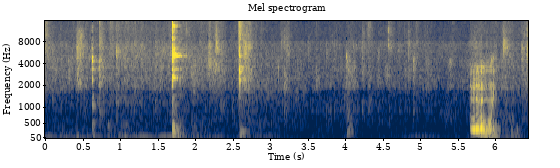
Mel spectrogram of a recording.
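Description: A metal fork clinking against a ceramic dinner plate: a few sharp clicks, the loudest about two seconds in. A brief voice-like sound comes near the end.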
